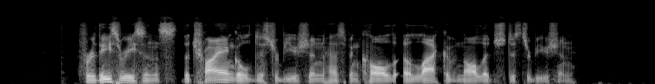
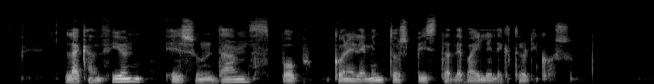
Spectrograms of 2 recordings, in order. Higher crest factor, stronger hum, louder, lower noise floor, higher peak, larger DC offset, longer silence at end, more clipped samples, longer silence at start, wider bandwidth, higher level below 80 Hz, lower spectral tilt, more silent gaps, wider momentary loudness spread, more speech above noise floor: about the same, 18 dB vs 22 dB; neither; first, -19 LUFS vs -28 LUFS; about the same, -72 dBFS vs -74 dBFS; first, -2 dBFS vs -6 dBFS; neither; about the same, 0.8 s vs 0.85 s; neither; first, 0.8 s vs 0.65 s; about the same, 9.8 kHz vs 10.5 kHz; first, -44 dBFS vs -56 dBFS; about the same, -5.5 dB/octave vs -5 dB/octave; neither; about the same, 12 LU vs 13 LU; first, 52 dB vs 47 dB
